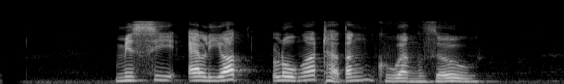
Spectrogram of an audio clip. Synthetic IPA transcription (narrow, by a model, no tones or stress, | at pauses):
misieliɔt̪̚ | luŋɔɖ̥ä̤t̪əŋɡ̥uwaŋzow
